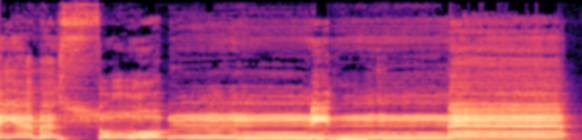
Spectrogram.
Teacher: یہاں پر جزم والی میم ہے اور یہاں پر شد والی میم ہے. جزم والی میم کو ہم سائلنٹ کر دیں گے اور شد والی میم کو پڑھیں گے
